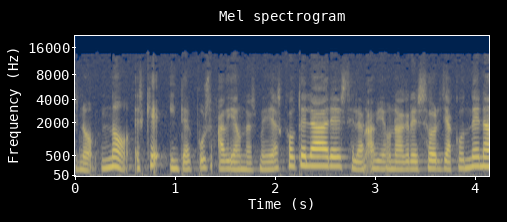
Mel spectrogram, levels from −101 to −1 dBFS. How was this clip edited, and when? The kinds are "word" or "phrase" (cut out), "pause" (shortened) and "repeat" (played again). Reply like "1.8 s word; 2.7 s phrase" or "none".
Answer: 1.4 s word; 2.9 s word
